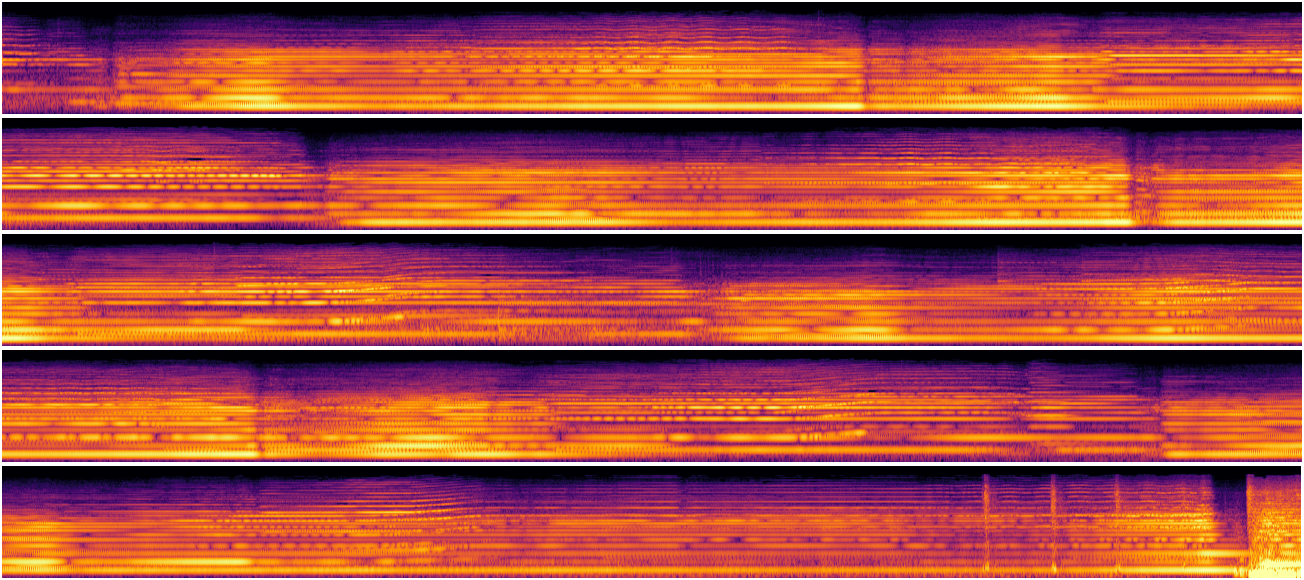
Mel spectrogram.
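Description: Bowed strings led by violins playing a slow instrumental intro: long held notes with vibrato, several sliding up in pitch, with a short break about eight seconds in.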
